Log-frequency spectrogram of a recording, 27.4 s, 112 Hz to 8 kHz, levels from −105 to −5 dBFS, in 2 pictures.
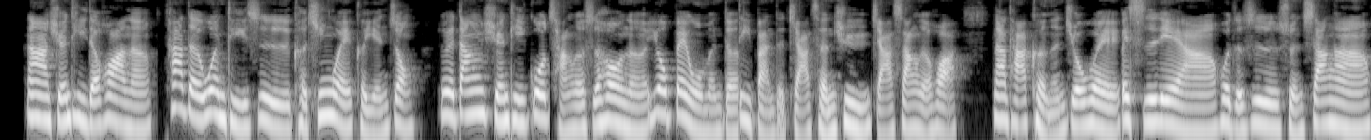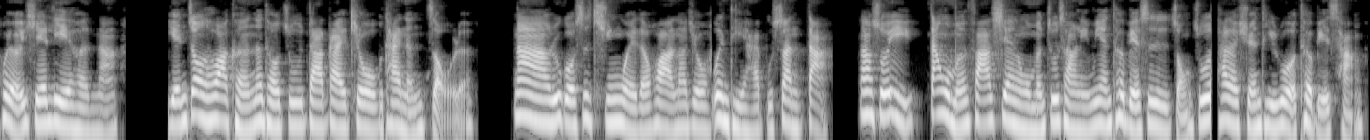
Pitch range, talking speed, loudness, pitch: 160-205 Hz, 280 characters per minute, -21 LUFS, 180 Hz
